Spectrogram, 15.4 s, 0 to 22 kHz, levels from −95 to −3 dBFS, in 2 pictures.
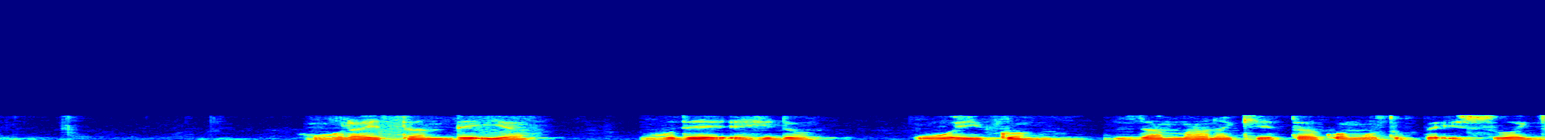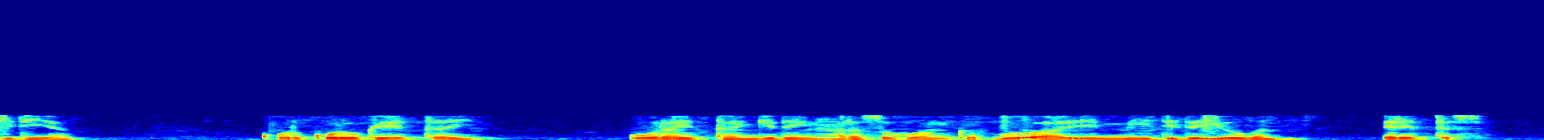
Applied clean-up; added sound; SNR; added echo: none; none; none; none.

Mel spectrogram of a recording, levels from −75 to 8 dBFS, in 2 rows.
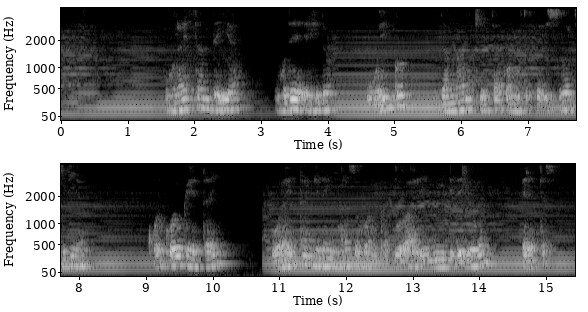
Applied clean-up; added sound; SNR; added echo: none; Bowed string instrument; 9 dB; reverberation time 0.6 s.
